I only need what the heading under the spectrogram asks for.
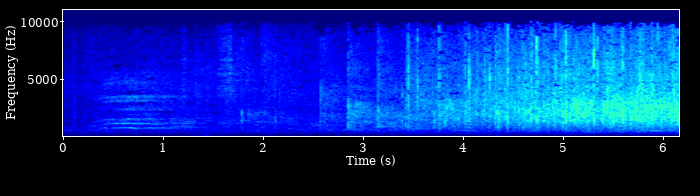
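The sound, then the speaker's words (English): Applause from a church audience builds steadily, starting as scattered claps with a brief voice over it, then swelling into dense, loud clapping that fills the final seconds. “Don't clap. Don't clap.”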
